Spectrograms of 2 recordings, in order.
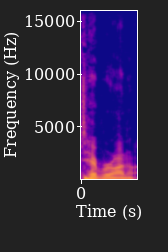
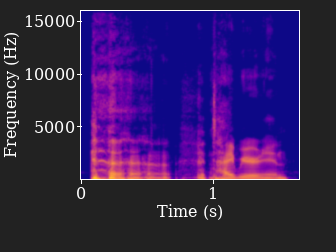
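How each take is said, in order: First: The name ends with an -on sound. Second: The name ends with an -ian sound. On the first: The speaker calls it right. "It's actually Tiberon" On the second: The speaker calls it wrong. "I like Tiberian as a... as a pronunciation"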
